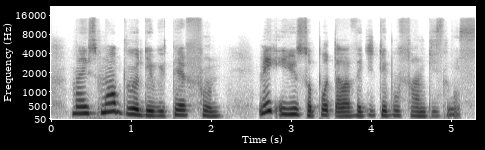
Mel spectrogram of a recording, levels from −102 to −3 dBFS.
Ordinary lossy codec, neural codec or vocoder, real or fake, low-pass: none; codec, 44.1 kHz, 2.6 kbps, DAC; fake; 14.4 kHz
